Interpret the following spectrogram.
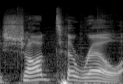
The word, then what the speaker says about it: chanterelle: this thing anyway so it is sean terrell with an e-r-e-l-l-e chanterelle i don't know if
